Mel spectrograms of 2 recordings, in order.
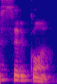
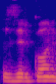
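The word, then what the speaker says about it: Tsirkon: ठीक है, 10 मिसाइल्स हैं अराउंड, और इनका नाम है सिरकॉन। ठीक है, इसको वैसे प्रोनाउंस जिरकॉन करते हैं। ठीक है, द टी is silence and एस is pronounced as जी।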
